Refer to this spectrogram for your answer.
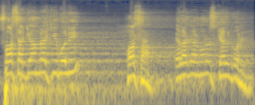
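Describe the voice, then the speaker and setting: A man from the Mymensingh region of Bangladesh preaching to a crowd, shouting and firing questions back at his listeners. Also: very high voice, fast. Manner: shouting, call-and-response questions to the audience. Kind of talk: Islamic sermon to a crowd. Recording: echoey hall reverb from PA.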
